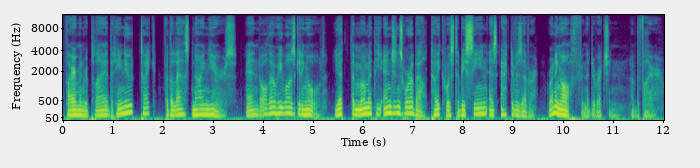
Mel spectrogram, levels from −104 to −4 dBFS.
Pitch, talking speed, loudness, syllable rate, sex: 120 Hz, 210 wpm, -19 LUFS, 5.6 syllables/s, male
